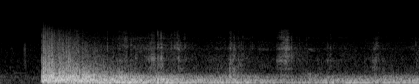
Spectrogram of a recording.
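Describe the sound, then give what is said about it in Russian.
A cannon salute fired in honour of a merchant stepping off his barge, heard as one sudden, loud blast followed by a long, low rumbling tail that slowly fades. “Это, вероятно, какой-нибудь купец-самодур слезает со своей баржи, так в честь его салютирует.”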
